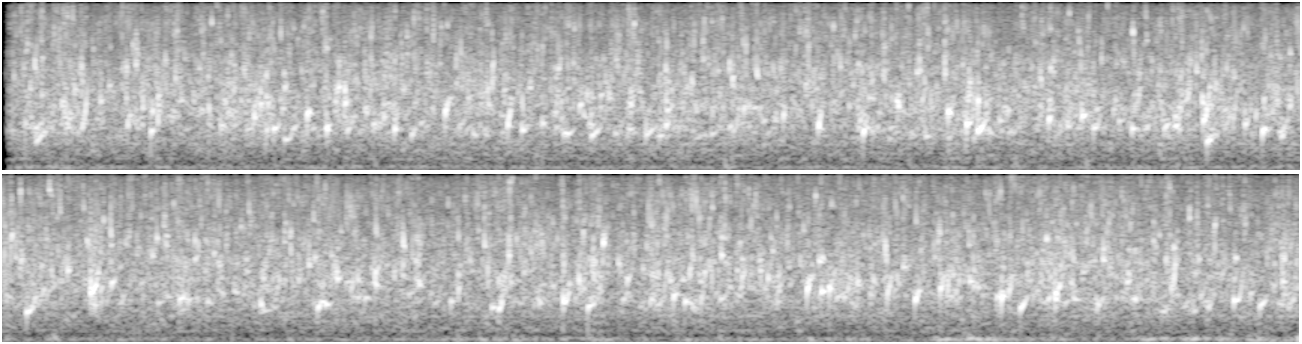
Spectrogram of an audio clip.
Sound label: water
